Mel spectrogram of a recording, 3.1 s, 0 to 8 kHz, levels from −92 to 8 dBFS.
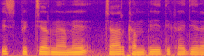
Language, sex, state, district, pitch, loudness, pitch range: Hindi, male, Arunachal Pradesh, Longding, 115 Hz, -13 LUFS, 110-115 Hz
